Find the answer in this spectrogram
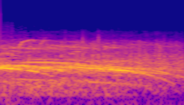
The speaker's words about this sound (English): And now that the cheers are dying down, we're about to hear the acceptance speech of our candidate, the Honorable Gracie Allen.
